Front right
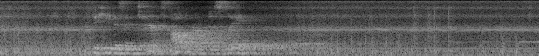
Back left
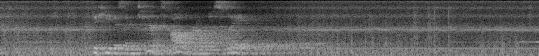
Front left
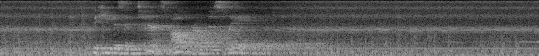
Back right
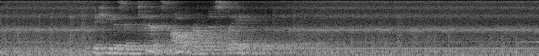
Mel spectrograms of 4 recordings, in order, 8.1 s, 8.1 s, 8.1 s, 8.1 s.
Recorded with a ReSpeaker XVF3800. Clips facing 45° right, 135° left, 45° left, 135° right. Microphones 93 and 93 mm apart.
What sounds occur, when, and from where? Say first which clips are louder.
1.4 s a woman speaking: back left 2 dB, front left 1 dB; 150° left, 1.2 m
